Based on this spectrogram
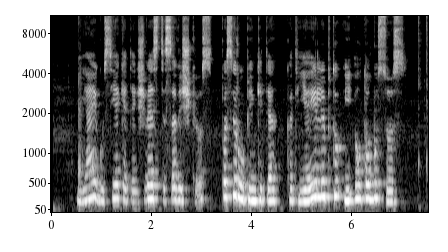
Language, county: Lithuanian, Alytus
